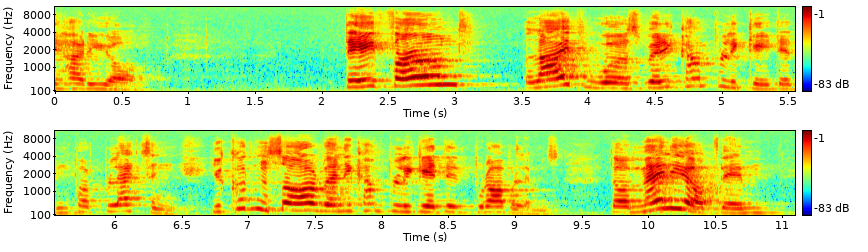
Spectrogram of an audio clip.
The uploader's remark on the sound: This is the sixth part of the third day of the World Translation Conference.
